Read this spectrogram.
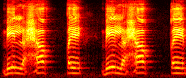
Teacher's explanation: کتاب بالحق، قوف موٹی الفاظ میں سے بڑی قوف ہے، موٹا کر کے پڑھیں گے. ہا گلے سے ادا کریں گے، قوف پر چونکہ شد ہے سختی سے اس کو پڑھیں گے.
